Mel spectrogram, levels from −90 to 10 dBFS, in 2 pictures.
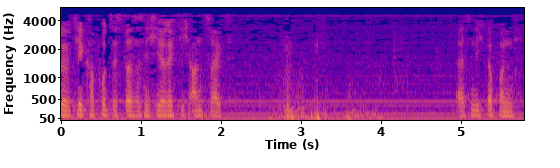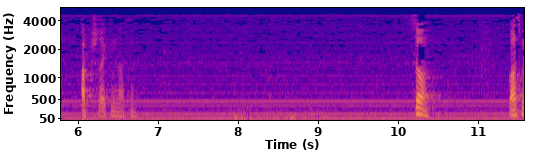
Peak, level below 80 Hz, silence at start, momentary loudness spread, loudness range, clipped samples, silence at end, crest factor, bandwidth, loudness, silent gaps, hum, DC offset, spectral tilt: -4 dBFS; -42 dBFS; 0 s; 17 LU; 10 LU; under 0.1%; 0 s; 26 dB; 4.9 kHz; -30 LUFS; none; none; under 0.1%; -10 dB/octave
